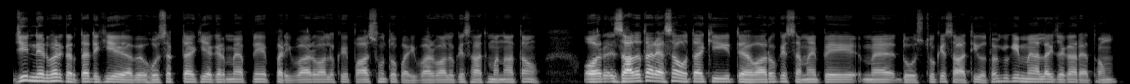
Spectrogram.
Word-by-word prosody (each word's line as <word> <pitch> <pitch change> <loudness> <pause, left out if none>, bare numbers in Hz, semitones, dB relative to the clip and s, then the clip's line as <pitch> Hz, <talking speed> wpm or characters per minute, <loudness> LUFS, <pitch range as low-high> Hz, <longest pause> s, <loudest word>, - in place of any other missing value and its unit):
जी 185 - +4
निर्भर 165 -1 +4
करता 135 -2 +2
है। - - +1
देखिए 125 -1 +1
अब 105 0 0
हो 110 +1 -1
सकता 125 +1 -2
है 120 - +2
कि 125 +1 -3
अगर 115 0 0
मैं 120 - -1
अपने 120 +1 -3
परिवार 110 +2 -1
वालों 115 0 -2
के 120 +2 -6
पास 110 +1 0
हूँ 130 - -4
तो 115 - -4
परिवार 100 +1 -4
वालों 105 +1 -3
के 120 - -5
साथ 110 -1 -2
मनाता 110 +1 -3
हूँ। 120 -5 -6 0.5
और 130 +2 +5
ज़्यादातर 145 +6 +6
ऐसा 145 +3 +4
होता 135 -2 +3
है 130 - +2
कि 135 +1 -1
त्योहारों 115 +1 +2
के 135 0 -3
समय 115 -2 -2
पे 115 0 0
मैं 110 0 -1
दोस्तों 105 +2 -5
के 130 - -4
साथ 105 -3 0
ही 120 - -4
होता 105 +2 -4
हूँ 130 - -5
क्योंकि 145 0 -1
मैं 130 -2 0
अलग 120 0 +1
जगह 115 0 -2
रहता 100 -3 -5
हूँ। 110 +2 -6
115 Hz, 255 wpm, -23 LUFS, 110-130 Hz, 0.5 s, ज़्यादातर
